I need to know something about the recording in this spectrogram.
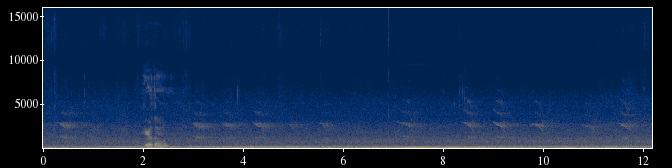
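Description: An elk tears and chews grass close by.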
